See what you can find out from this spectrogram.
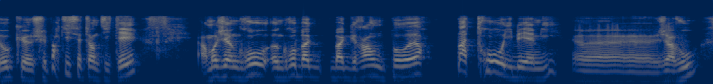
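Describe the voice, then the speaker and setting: A man speaks with a southern French accent. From southern France, Montpellier. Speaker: tech company engineer presenter. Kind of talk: conference talk. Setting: conference session with audience. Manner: hesitant, many fillers.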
